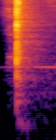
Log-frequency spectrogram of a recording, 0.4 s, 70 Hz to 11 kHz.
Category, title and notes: Sound effects > Objects / House appliances
Coin Foley 2
change, coin, perc, jostle, tap, percusion, foley, fx, jingle, coins, sfx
